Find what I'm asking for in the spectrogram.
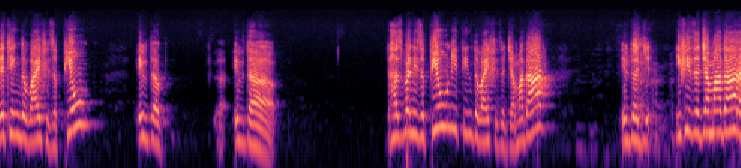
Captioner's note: laughter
